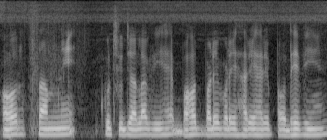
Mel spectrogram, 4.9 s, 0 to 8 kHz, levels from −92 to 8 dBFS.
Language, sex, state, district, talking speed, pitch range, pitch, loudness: Hindi, male, Madhya Pradesh, Katni, 145 wpm, 120-125 Hz, 120 Hz, -18 LUFS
